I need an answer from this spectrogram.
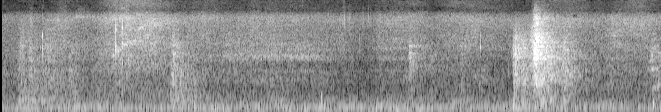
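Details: Quiet indoor knocks and a door or drawer sliding, with soft distant speech and steady background hiss; no animal sound is heard.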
